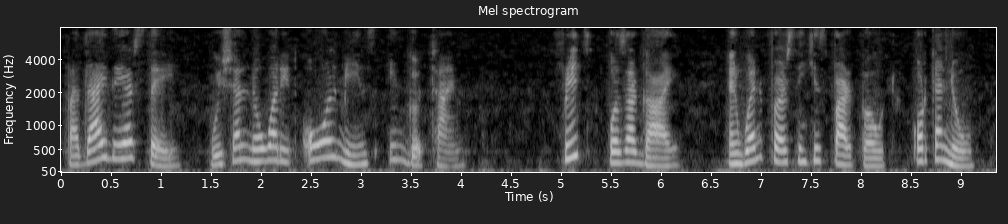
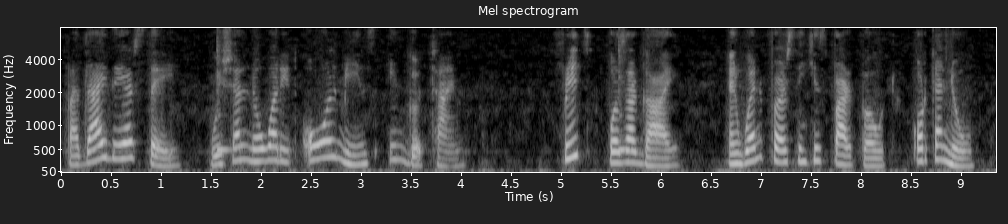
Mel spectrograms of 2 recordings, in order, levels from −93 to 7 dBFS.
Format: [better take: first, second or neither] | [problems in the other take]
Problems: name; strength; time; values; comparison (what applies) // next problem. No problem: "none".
first | background sound (Cowbell); 13 dB below the speech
